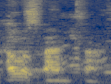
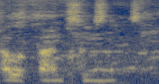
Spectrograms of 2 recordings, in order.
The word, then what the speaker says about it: Elephantine: the interesting Jewish community of Elephantine, sometimes pronounced Elephantine. I'm not clear exactly on what's supposed to be the preferred pronunciation.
